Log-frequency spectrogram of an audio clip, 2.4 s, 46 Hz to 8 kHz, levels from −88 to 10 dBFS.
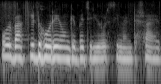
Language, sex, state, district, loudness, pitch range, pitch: Hindi, female, Himachal Pradesh, Shimla, -18 LUFS, 220-235 Hz, 225 Hz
